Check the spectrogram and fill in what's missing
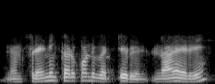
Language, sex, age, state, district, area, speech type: Kannada, male, 18-30, Karnataka, Gadag, rural, conversation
